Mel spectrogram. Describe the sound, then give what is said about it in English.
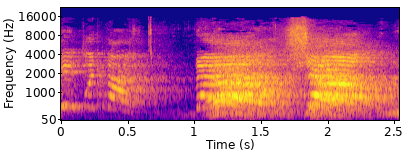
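A crowd of adults, all with a hand on a staff, bang it while shouting and chanting "Thou shalt not pass" together in a loud, sustained burst of voices, starting abruptly after a quieter opening second with a single voice. “And they've got their hand on the staff. They're banging it. Thou shalt not pass.”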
